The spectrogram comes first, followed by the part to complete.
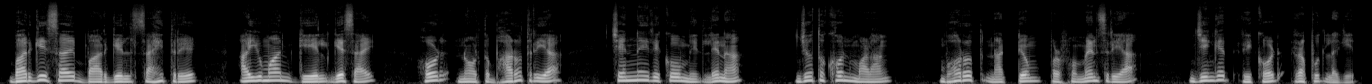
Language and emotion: Santali, neutral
